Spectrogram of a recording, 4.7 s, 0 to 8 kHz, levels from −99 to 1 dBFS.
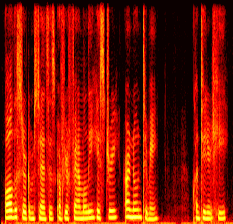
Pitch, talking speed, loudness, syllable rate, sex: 225 Hz, 165 wpm, -19 LUFS, 6.2 syllables/s, female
